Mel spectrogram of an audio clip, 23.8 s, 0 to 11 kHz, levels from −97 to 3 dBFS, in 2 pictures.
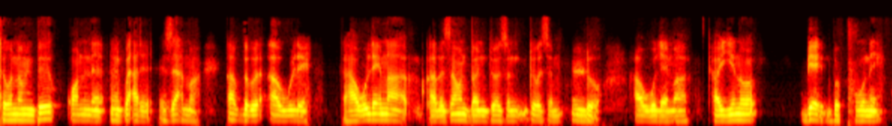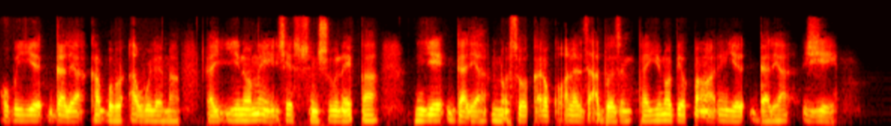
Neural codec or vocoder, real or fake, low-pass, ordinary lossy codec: codec, 16 kHz, 1 kbps, X-Codec, HuBERT features, trained on balanced general audio; fake; 7.2 kHz; MP3, 48 kbps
